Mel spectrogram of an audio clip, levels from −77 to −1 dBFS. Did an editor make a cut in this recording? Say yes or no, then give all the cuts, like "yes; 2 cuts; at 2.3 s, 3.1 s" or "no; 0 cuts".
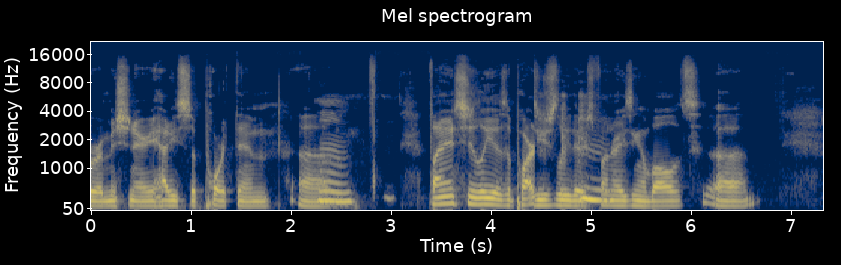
yes; 1 cut; at 4.4 s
